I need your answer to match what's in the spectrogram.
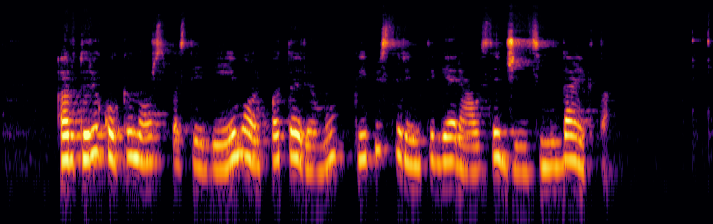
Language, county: Lithuanian, Šiauliai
